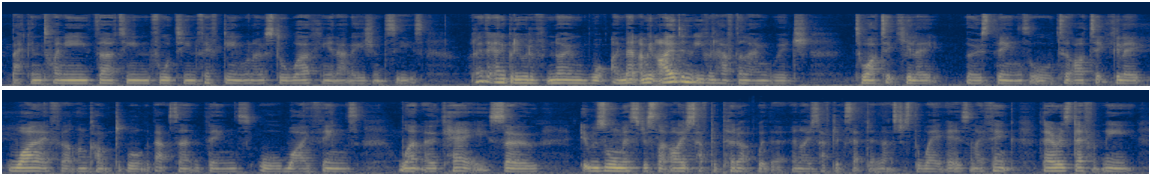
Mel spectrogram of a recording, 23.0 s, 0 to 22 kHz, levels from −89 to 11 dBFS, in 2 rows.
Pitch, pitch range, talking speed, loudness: 140 Hz, 135-150 Hz, 220 wpm, -28 LUFS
